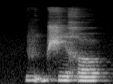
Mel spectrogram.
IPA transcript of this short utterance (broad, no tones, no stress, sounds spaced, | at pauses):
v ḭ b ʃ i χ ɔ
